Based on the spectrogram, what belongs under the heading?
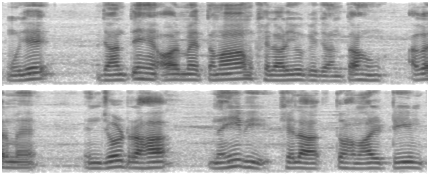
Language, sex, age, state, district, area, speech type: Urdu, male, 18-30, Bihar, Gaya, urban, spontaneous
